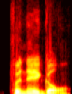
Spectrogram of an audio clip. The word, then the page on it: finagle: American English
